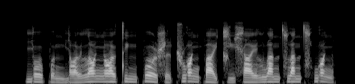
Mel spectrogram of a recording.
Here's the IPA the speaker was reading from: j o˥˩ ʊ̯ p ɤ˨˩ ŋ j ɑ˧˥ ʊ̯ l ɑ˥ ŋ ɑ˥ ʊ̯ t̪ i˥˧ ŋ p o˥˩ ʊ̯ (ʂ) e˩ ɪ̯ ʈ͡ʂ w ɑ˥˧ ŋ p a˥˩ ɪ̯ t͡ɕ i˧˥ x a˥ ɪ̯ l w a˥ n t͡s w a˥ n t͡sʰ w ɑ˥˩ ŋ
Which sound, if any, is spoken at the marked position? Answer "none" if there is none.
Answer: ʂ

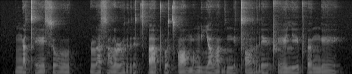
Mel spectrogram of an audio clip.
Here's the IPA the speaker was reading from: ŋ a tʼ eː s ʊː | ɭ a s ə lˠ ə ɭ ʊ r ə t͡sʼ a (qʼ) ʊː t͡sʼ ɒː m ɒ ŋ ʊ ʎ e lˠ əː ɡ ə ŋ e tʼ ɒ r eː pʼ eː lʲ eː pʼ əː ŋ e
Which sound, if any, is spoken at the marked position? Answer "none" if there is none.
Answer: pʼ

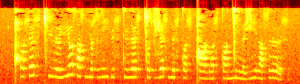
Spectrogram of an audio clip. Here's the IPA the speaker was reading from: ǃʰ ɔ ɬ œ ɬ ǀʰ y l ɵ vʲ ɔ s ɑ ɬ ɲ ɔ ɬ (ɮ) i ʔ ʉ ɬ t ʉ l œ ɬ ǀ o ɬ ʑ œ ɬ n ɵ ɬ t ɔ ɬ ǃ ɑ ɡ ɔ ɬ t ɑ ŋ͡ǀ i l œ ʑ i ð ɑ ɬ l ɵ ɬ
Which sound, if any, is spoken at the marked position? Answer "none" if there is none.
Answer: ɮ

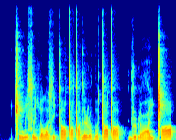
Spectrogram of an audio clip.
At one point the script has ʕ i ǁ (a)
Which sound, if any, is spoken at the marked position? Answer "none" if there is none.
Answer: ɑ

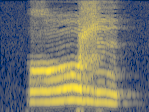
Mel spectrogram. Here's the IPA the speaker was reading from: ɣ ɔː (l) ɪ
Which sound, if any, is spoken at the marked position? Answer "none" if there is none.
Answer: ɮ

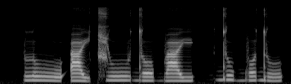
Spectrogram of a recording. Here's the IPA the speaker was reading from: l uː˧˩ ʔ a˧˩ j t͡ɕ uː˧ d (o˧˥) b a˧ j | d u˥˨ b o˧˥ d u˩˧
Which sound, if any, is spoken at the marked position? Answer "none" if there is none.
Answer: o˧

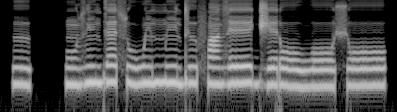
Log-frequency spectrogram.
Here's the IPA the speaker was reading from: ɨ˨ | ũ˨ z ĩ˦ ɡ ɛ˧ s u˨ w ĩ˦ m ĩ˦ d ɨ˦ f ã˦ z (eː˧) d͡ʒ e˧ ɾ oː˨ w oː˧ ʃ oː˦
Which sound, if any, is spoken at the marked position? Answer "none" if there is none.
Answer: eː˦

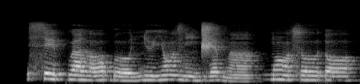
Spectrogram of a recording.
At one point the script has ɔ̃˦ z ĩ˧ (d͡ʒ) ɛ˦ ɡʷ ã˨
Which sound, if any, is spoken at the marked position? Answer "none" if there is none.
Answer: d͡ʒ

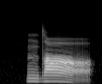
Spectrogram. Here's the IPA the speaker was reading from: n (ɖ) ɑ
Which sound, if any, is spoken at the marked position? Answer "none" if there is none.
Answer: d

